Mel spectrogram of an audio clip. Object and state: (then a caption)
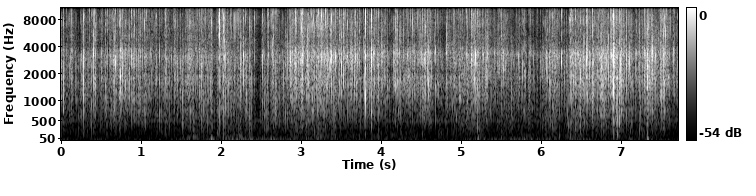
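Metallised plastic crisp packet. A black, foil-lined metallised plastic crisp packet is held in both hands and crumpled and twisted with the fingers. It makes a dense, continuous, bright crinkling and crackling with many sharp, short snaps and almost no low end. The level stays fairly steady, with a few louder crunches near the end.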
